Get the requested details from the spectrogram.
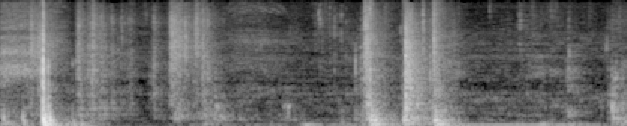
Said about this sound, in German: stört sich, wenn ich den Stuhl tauschen würde? Nö, gar nicht. Tu. Ich, ich muss mal ganz kurz einen anderen Stuhl holen, warte.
